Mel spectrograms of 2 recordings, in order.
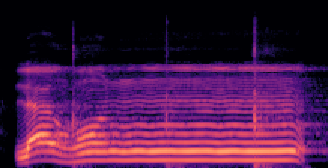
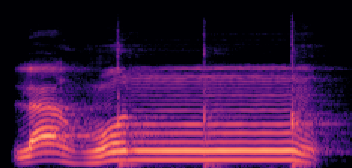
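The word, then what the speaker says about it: لَهُنَّ: Cara mewakafkannya adalah suara hun ditekan dan ditahan 2 harokat. 1, 2, 3. 2 harokat 3 ketukan. 1, 2, 3. Lahun. Oke. Lahun. Itu kalau diberhentikan bunyinya seperti itu.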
